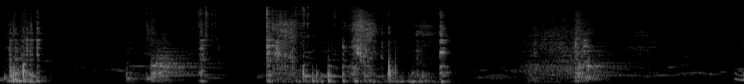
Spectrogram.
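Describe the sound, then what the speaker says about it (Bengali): Chicken pieces being stirred in a pot with spices in village-style cooking, producing intermittent scraping and clinking of a utensil against metal in uneven bursts, close and moderately loud. "ওর মধ্যে আমি মাংসগুলো দিয়ে দিচ্ছি দিয়ে আবারও ভালো করে কষে নেব"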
